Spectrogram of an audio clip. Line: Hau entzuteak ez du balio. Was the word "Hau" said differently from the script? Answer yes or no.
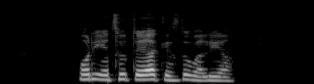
yes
